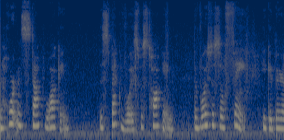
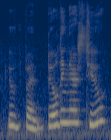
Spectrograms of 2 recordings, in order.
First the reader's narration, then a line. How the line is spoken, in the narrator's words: Horton gasped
